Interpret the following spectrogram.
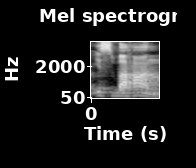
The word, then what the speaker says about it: ইস্পাহান: প উচ্চারণ করি ইসপাহান আরবিতে এটা উচ্চারণ হয় না আরবিতে হয় আল আসবাহানি বা উচ্চারণ হয় ইসবাহান বা আসবাহান সেখান থেকে 70 হাজার ইহুদি দাজ্জালের সঙ্গী হবে সাথী হবে এবং মুসলমানদের বিরুদ্ধে যুদ্ধ করবে।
